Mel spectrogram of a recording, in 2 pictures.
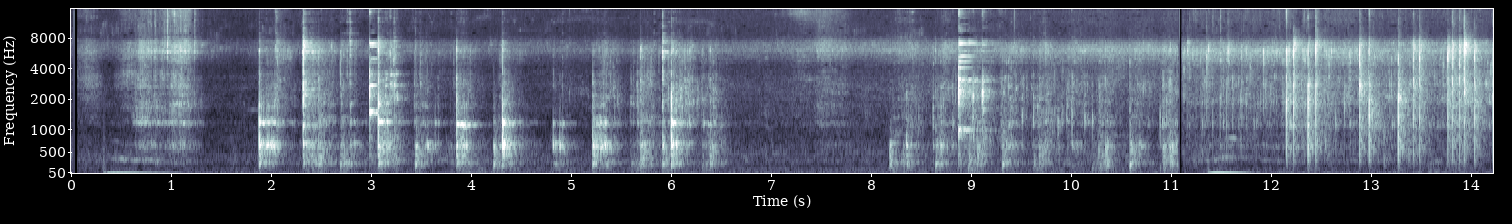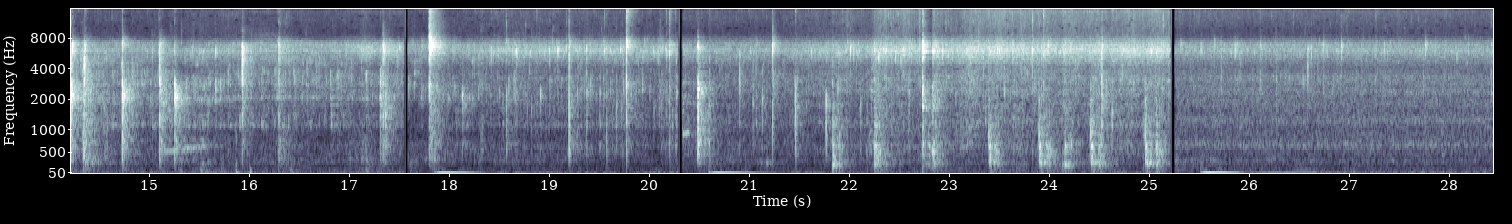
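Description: Tempering of peanuts and dals frying in hot oil in a wok, stirred with a metal spoon. A quick run of spoon knocks against the pan comes first, then a steady sizzle builds with scrapes and clicks from the stirring.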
